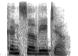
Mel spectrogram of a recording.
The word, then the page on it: conservator: Indian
